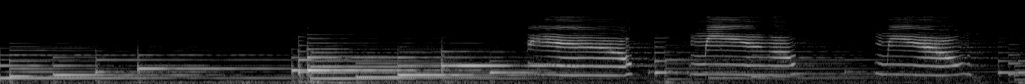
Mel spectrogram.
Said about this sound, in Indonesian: Kucing.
